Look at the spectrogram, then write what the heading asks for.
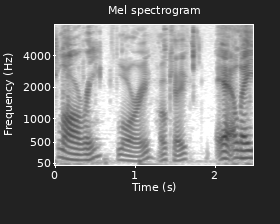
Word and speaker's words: Lawrey: introduce yourself I'm lri it's actually pronounced lri lri okay La a w like law and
